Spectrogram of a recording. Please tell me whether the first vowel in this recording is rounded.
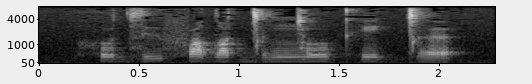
yes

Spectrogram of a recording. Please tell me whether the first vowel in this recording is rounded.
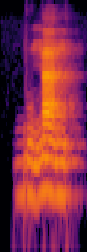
yes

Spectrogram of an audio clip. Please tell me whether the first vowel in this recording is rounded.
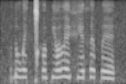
yes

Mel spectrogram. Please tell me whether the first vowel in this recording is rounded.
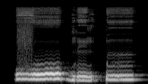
yes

